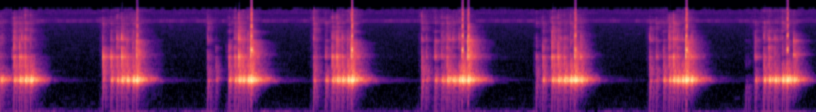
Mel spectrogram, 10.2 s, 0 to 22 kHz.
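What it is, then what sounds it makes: Wooden frog guiro. A small carved wooden frog guiro held in the palm is played with a wooden stick that taps and scrapes along its ridged back. Eight hollow, croaking rasps centered around 1.1 kHz sound at a steady pace about every 1.3 seconds, each with a short tap just before it. Every rasp swells and stops dry, with bright ridge clicks above it.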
